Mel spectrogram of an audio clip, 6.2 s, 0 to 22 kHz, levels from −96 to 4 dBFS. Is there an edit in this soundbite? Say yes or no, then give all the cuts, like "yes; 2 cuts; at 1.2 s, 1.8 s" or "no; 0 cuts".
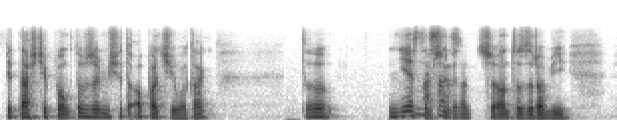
no; 0 cuts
